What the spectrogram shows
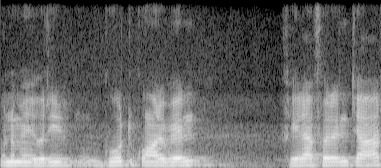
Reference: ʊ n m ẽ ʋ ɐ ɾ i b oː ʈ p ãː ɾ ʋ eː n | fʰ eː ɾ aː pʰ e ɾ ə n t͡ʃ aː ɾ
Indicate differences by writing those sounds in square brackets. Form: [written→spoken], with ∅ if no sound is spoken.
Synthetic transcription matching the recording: ʊ n m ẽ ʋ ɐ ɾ i [b→ɡ] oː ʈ [p→k] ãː ɾ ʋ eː n | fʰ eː ɾ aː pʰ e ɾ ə n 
